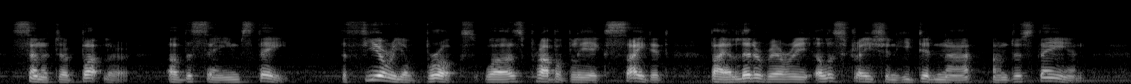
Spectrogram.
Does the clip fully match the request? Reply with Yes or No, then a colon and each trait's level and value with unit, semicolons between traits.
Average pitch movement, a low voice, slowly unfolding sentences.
Yes: average, 5.0 semitones; low, 125 Hz; slow, 110 wpm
